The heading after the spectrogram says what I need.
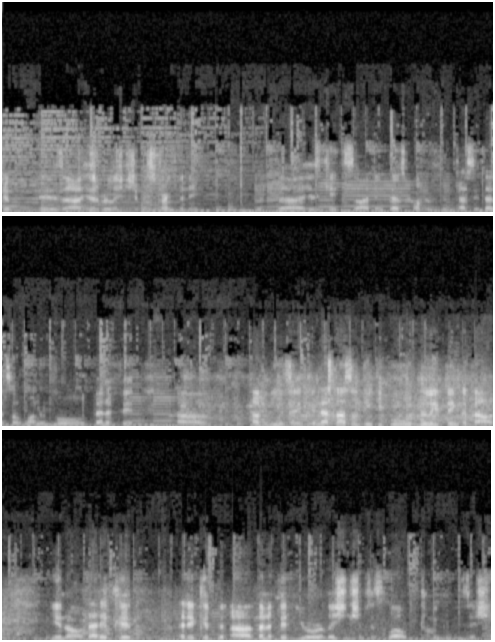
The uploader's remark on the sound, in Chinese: Disclaimer about sound/background noise 为什么会有背景噪音，东京的火车声。Why it’s important to be outside (Violet light) 我们为什么要在户外采访。Highlight from audience Q&A 播客录制现场观众提问高光时刻。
